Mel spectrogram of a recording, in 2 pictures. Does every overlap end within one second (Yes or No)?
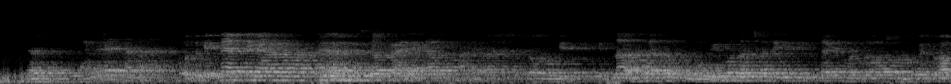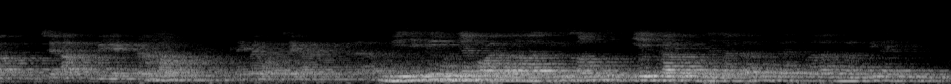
Yes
